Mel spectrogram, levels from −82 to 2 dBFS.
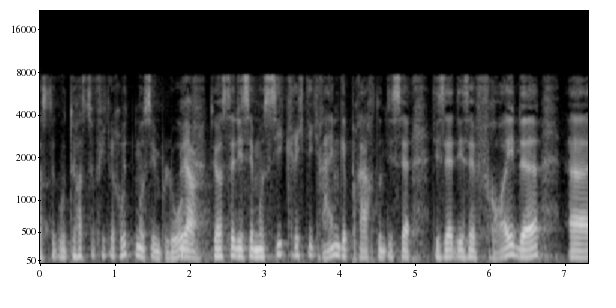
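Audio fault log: No technical faults can be heard anywhere in the audio, and the signal stays steady and continuous throughout.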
